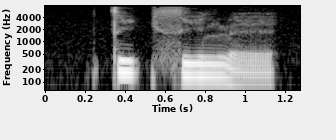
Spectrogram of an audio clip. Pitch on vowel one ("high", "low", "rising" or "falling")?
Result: high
